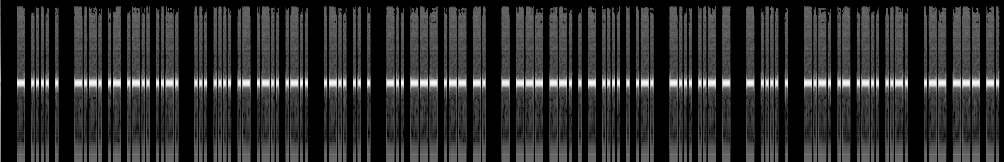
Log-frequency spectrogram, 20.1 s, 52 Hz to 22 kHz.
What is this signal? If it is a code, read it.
Morse code, heard as a keyed tone, about 25 wpm, 1000 Hz. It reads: THE CALF SHALL LIE DOWN TOGETHER BUT THE CALF WON
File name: qotdfiles / 25wpm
